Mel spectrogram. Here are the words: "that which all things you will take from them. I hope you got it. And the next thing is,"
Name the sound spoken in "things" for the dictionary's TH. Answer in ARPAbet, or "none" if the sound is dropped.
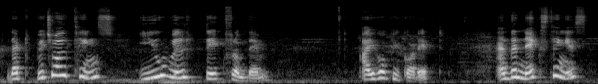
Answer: T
